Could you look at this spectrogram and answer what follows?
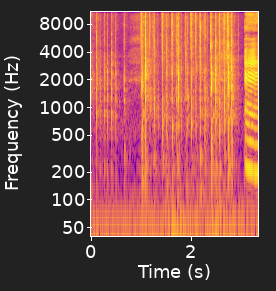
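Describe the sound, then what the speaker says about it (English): Keys tapped on a computer keyboard in quick, uneven bursts of close clicks, with a brief pause early on and a different tonal sound cutting in at the very end. "I'm typing."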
